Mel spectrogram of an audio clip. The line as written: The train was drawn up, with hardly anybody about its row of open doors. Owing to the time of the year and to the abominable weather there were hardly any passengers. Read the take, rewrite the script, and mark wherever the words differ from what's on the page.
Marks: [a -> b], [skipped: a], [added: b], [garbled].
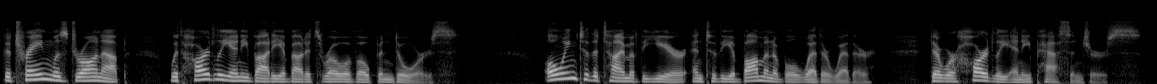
The train was drawn up, with hardly anybody about its row of open doors. Owing to the time of the year and to the abominable weather [added: weather] there were hardly any passengers.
